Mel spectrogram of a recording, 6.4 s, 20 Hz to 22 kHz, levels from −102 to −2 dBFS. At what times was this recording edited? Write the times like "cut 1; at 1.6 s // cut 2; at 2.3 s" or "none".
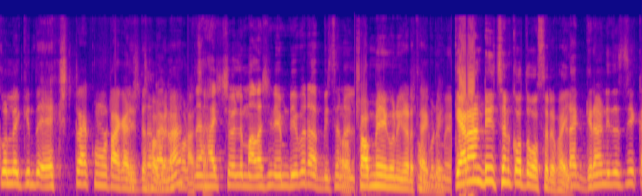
cut 1; at 1.9 s // cut 2; at 3.5 s // cut 3; at 4.4 s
